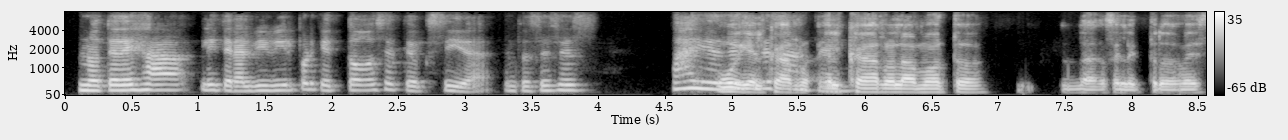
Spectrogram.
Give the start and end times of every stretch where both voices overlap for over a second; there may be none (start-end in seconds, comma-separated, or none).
4.7-5.9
